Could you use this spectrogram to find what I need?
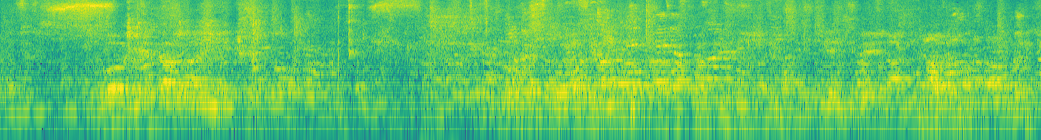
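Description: Women and children in a seated crowd murmur and chatter nearby.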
